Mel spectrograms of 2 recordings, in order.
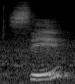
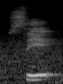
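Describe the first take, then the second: No difference in how they are said.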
